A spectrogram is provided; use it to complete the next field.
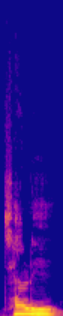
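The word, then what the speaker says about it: Chelly: 구역 안에 있는 캐년디 첼리 내셔널 모니먼트 어, 우리는 영어로 그냥 첼리라고 그렇게 잊어는 볼쉐이라고 읽어야 한답니다. 아, 거기 전망대를 둘러볼 기회를 가졌습니다.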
